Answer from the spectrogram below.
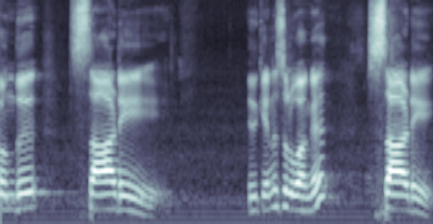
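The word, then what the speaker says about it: צדי: இதுக்கு இதனுடைய உச்சரிப்பு வந்து சாடே இதுக்கு என்ன சொல்லுவாங்க சாடே இந்த டி எஸ் வந்து இட்ஸ் அப்படிங்கிற சவுண்ட் வரணும் சாடே அப்படின்னு சொல்லி வரணும்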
